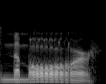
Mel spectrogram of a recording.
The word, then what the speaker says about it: Namor: It's Namor. You got to roll the R.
